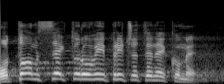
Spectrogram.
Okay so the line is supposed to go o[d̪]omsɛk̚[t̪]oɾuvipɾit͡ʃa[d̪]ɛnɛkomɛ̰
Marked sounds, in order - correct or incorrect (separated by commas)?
incorrect, correct, incorrect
